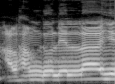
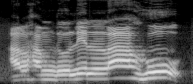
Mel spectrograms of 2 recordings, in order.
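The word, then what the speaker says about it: الحمد لله: Contohnya kayak mendomahkan lapad ha di alhamdulillah, dia bacanya bukan alhamdulillahi rabbil alamin, dia bacanya alhamdulillahu rabbil alamin.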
